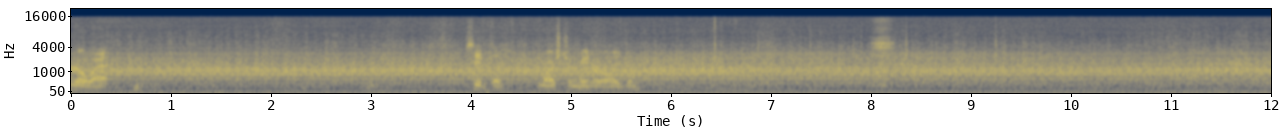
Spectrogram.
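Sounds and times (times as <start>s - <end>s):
mechanical drone: 0.0s - 12.0s.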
